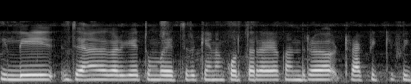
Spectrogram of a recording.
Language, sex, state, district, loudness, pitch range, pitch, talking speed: Kannada, female, Karnataka, Chamarajanagar, -14 LUFS, 215-220 Hz, 215 Hz, 130 wpm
